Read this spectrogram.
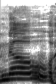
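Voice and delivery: high, squeaky cry of disbelief; a stretched, high-pitched, horrified no; dismayed no. Retold or imitated. Dad dismayed at son's gaffe.

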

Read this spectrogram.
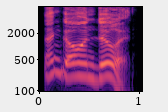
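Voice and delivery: high, firm call to act; urging push. Real, not acted. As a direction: give them a nudge. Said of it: "urging the listener".

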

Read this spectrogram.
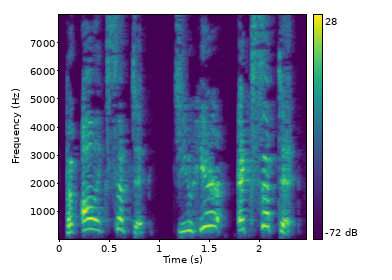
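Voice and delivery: high, heated declaration; defiant bawling. A narrator's reading. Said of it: "bawling out his acceptance".

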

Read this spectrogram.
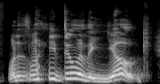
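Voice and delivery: mock disbelief, laughing, rising high at the end; incredulous. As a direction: scoff at the offer of a yoke. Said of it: "You know, like".

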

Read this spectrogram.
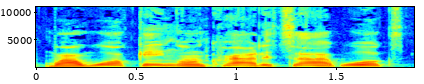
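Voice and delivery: ordinary talk

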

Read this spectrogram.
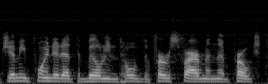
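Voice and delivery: ordinary delivery

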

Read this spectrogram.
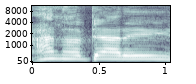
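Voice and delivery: put-on high, loud little-boy shout; imitating gleeful toddler. Toddler pointing back at daddy in a game, gleeful. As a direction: mimic a small son gleefully shouting back. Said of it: "he'll point back at me and be like".

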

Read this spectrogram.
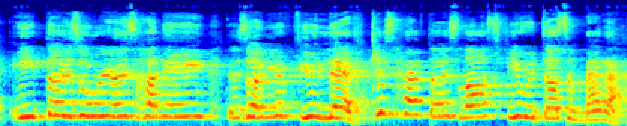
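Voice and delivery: high coaxing wheedle; conniving sweet voice. Retold or imitated. Urging listener toward last Oreos, high conniving coaxing voice. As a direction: coax like a sly tempter. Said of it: "voice that will connive its way around".

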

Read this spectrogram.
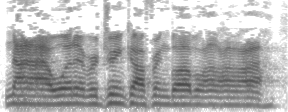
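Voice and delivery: loud, careless brush-off; mocking a bored Bible reader; dismissive brush-off. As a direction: wave it all away loudly. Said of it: "just be like".

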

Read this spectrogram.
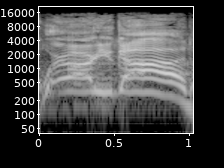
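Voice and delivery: high, loud, drawn-out wail; anguished cry. Acted. Dumped teenager calls to God, mock anguished cry. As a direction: wail it up at heaven, hammed-up.

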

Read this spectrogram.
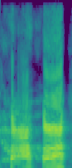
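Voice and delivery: loud, high forced "ha, ha"; mock laugh. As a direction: bark out two big fake laughs. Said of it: "I just started laughing".

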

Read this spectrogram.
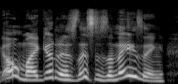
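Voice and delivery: a light replay of being overwhelmed; amazed inner voice. Retold or imitated.

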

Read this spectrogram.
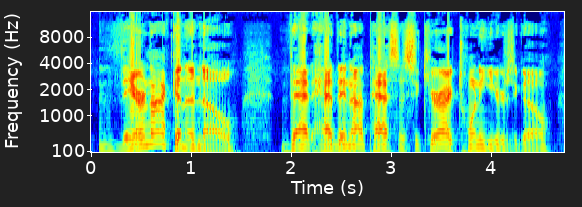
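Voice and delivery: ordinary talk, nothing marked

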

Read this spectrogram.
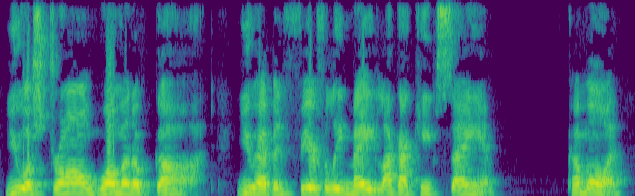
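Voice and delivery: usual speaking voice

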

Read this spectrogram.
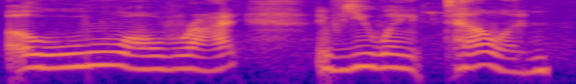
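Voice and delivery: put-on grudging, sulky boy; grunted. A narrator's reading. Boy gives up asking Pollyanna, grudging grunt. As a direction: give up with a mild grunt. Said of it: "grunted the boy".

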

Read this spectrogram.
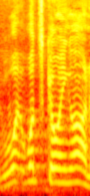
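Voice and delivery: high, flustered mock confusion; imitating a preacher caught by the alarm; startled preacher. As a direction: stammer it in mock bewilderment. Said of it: "And that person".

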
